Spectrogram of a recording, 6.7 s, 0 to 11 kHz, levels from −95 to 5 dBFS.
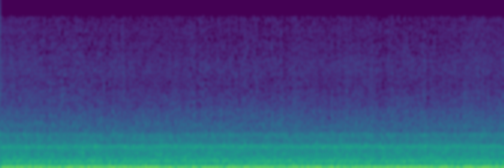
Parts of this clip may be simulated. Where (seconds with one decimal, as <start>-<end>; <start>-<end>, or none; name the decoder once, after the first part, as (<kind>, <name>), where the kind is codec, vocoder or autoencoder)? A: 0.0-0.5 (autoencoder, DAC-VAE); 1.5-2.5; 3.8-5.0; 5.9-6.7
